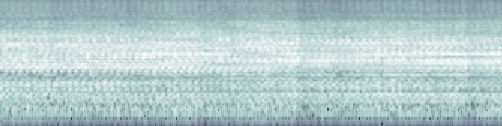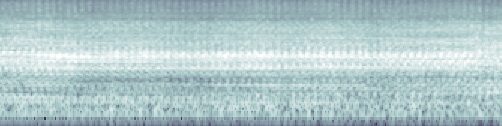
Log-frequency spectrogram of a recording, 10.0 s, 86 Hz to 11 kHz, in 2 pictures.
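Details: 1993 Honda Prelude, H23A1 petrol engine at idle: fast, metallic clattering tick running steadily over the engine hum; abnormal knock/tick noise, cause unknown.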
